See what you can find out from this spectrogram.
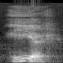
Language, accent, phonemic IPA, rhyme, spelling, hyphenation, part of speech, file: Dutch, Netherlands, /ɦir/, -ir, hier, hier, adverb, Nl-hier.ogg
- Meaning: 1. here 2. pronominal adverb form of dit; this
